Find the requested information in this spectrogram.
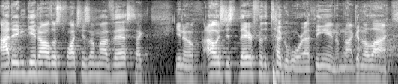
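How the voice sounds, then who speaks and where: In a raised, projected voice with an animated, bright, sharp tone, a man with a Southern US accent speaks amid audible room echo. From US South. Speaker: pastor. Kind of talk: sermon. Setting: church.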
